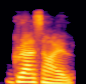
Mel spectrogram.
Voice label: "gracile", Indian

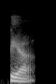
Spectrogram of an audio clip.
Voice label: "pier", Indian; Dictionary

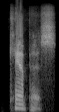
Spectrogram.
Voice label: "campus", American

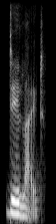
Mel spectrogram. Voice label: "daylight", Indian

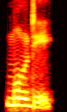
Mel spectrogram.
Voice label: "mouldy", Indian

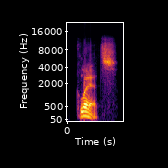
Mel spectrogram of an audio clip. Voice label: "glitz", American

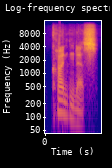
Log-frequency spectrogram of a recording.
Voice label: "kindness", American

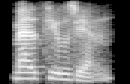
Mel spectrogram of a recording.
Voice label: "Malthusian", Indian

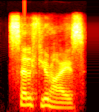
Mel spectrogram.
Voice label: "sulphurize", Indian

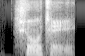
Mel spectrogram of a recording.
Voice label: "shortie", British

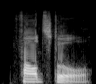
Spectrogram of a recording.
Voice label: "faldstool", American

